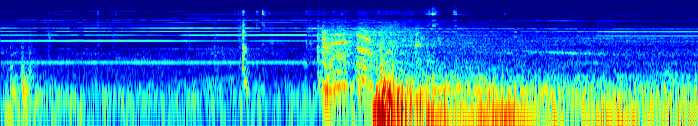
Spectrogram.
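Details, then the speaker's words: Toyota pickup, tested before reassembly: key click, quiet pause, short crank, engine catches and keeps running, starter releasing normally, not stuck; starts better without touching the starter spade connector. "It starts even better. And that's that's how I'm not even messing with that little spade connector."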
